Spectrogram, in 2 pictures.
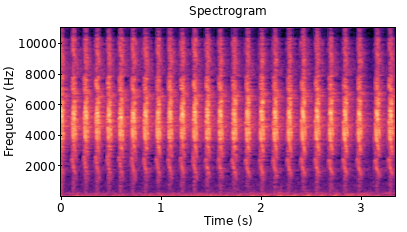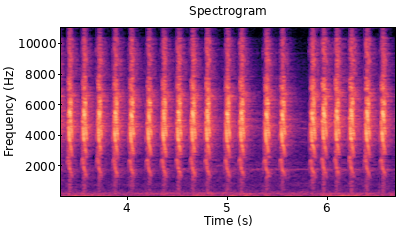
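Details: Rapid, grating notes pour from a young collared kingfisher, repeated several times a second in an almost unbroken stream with a short stumble near the end.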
